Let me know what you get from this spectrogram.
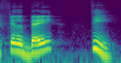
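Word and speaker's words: في البيت: the end of it it should usually say L Bay - right if I were usually using any noun it always should have a a sound at the end of it or an unsound rather it has an e sound we say Phil Bay D the e sound is caused because of this preposition fee is a preposition and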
